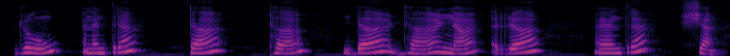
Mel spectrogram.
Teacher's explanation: ಈ ಅಕ್ಷರಗಳು ನಾಲಿಗೆಯ ಮೇಲ್ಭಾಗದ ಮೂರ್ಧವೆಂಬುದರ ಸಹಾಯದಿಂದ ಹುಟ್ಟುತ್ತವೆ ಆದುದರಿಂದ ಇವು ಮೂರ್ಧನ್ಯಗಳೆನಿಸುವವು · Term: ಮೂರ್ಧನ್ಯಾಕ್ಷರಗಳು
